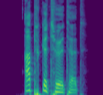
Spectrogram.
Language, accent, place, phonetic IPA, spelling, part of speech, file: German, Germany, Berlin, [ˈapɡəˌtøːtət], abgetötet, verb, De-abgetötet.ogg
- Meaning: past participle of abtöten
